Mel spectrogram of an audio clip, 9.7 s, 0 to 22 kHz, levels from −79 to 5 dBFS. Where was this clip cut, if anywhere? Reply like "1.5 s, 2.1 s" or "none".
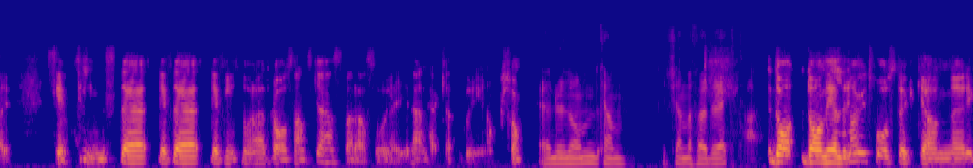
1.7 s, 2.7 s, 3.9 s, 5.3 s, 6.0 s, 8.5 s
